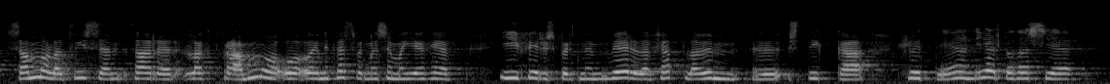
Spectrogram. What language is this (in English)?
Icelandic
